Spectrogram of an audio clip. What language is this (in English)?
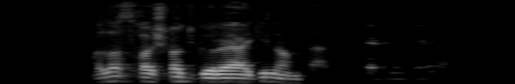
Svan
